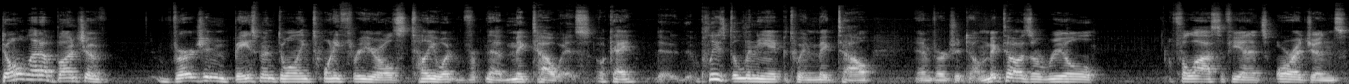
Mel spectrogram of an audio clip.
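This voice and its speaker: An animated man with an American accent speaks fairly slowly at a medium pitch. His pitch varies in an ordinary way, and there is noticeable background noise. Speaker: podcast host answering listener mail. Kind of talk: casual commentary reading a listener email. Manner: animated, profane.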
